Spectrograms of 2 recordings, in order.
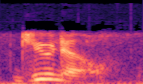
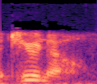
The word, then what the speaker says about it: Juneau: Juno. – No, it's not like that. It's like J-U-N-E-A-U. – Yeah, Juno.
